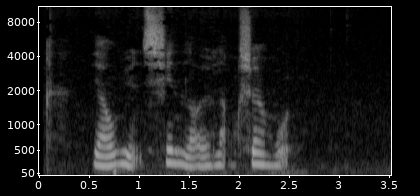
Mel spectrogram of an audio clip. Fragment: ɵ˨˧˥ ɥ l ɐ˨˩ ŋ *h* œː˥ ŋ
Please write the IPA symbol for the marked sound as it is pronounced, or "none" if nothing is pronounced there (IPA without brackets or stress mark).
s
